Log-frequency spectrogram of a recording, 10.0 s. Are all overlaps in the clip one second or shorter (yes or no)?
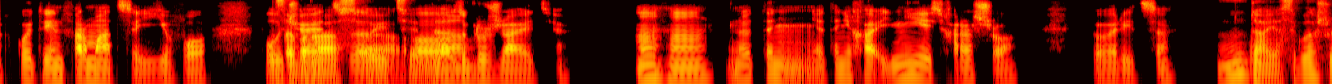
no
